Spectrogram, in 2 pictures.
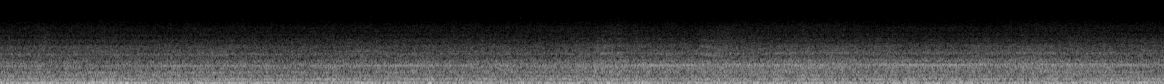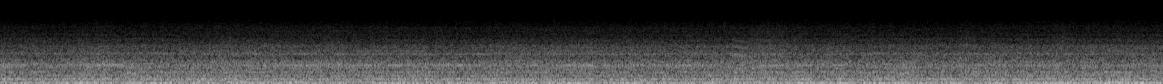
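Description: An electric motor hums with a steady whine.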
